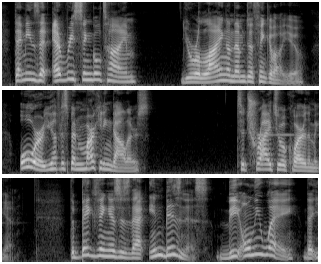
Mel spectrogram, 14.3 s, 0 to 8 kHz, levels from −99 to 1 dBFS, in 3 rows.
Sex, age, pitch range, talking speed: male, 30-49, 155-215 Hz, 165 wpm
